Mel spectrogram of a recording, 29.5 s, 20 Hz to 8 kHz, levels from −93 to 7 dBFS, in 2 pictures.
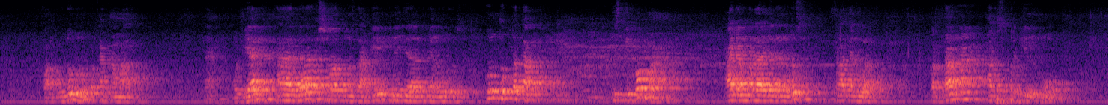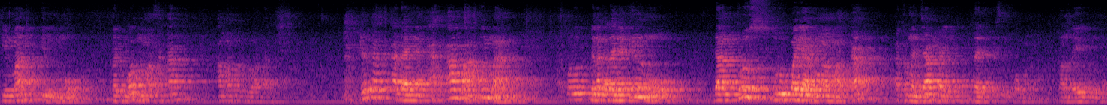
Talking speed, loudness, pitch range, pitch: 90 wpm, -24 LUFS, 145-195 Hz, 160 Hz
